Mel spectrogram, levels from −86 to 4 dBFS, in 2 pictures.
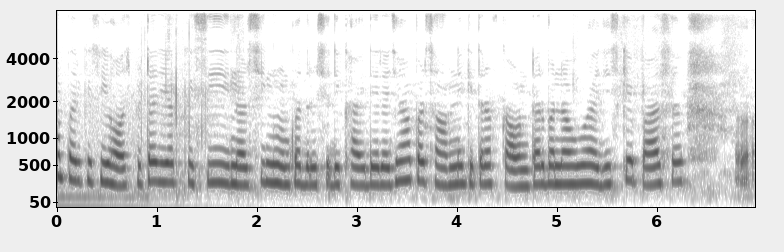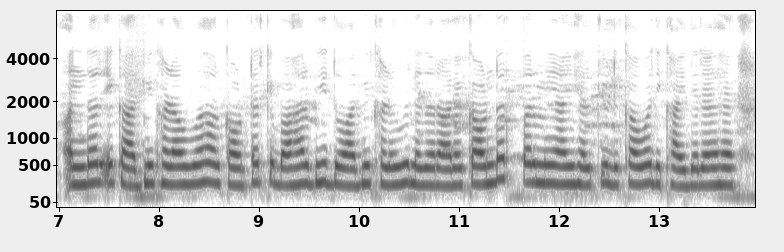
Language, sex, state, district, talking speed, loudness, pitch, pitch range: Hindi, female, Uttar Pradesh, Budaun, 240 wpm, -31 LUFS, 245 Hz, 235-255 Hz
